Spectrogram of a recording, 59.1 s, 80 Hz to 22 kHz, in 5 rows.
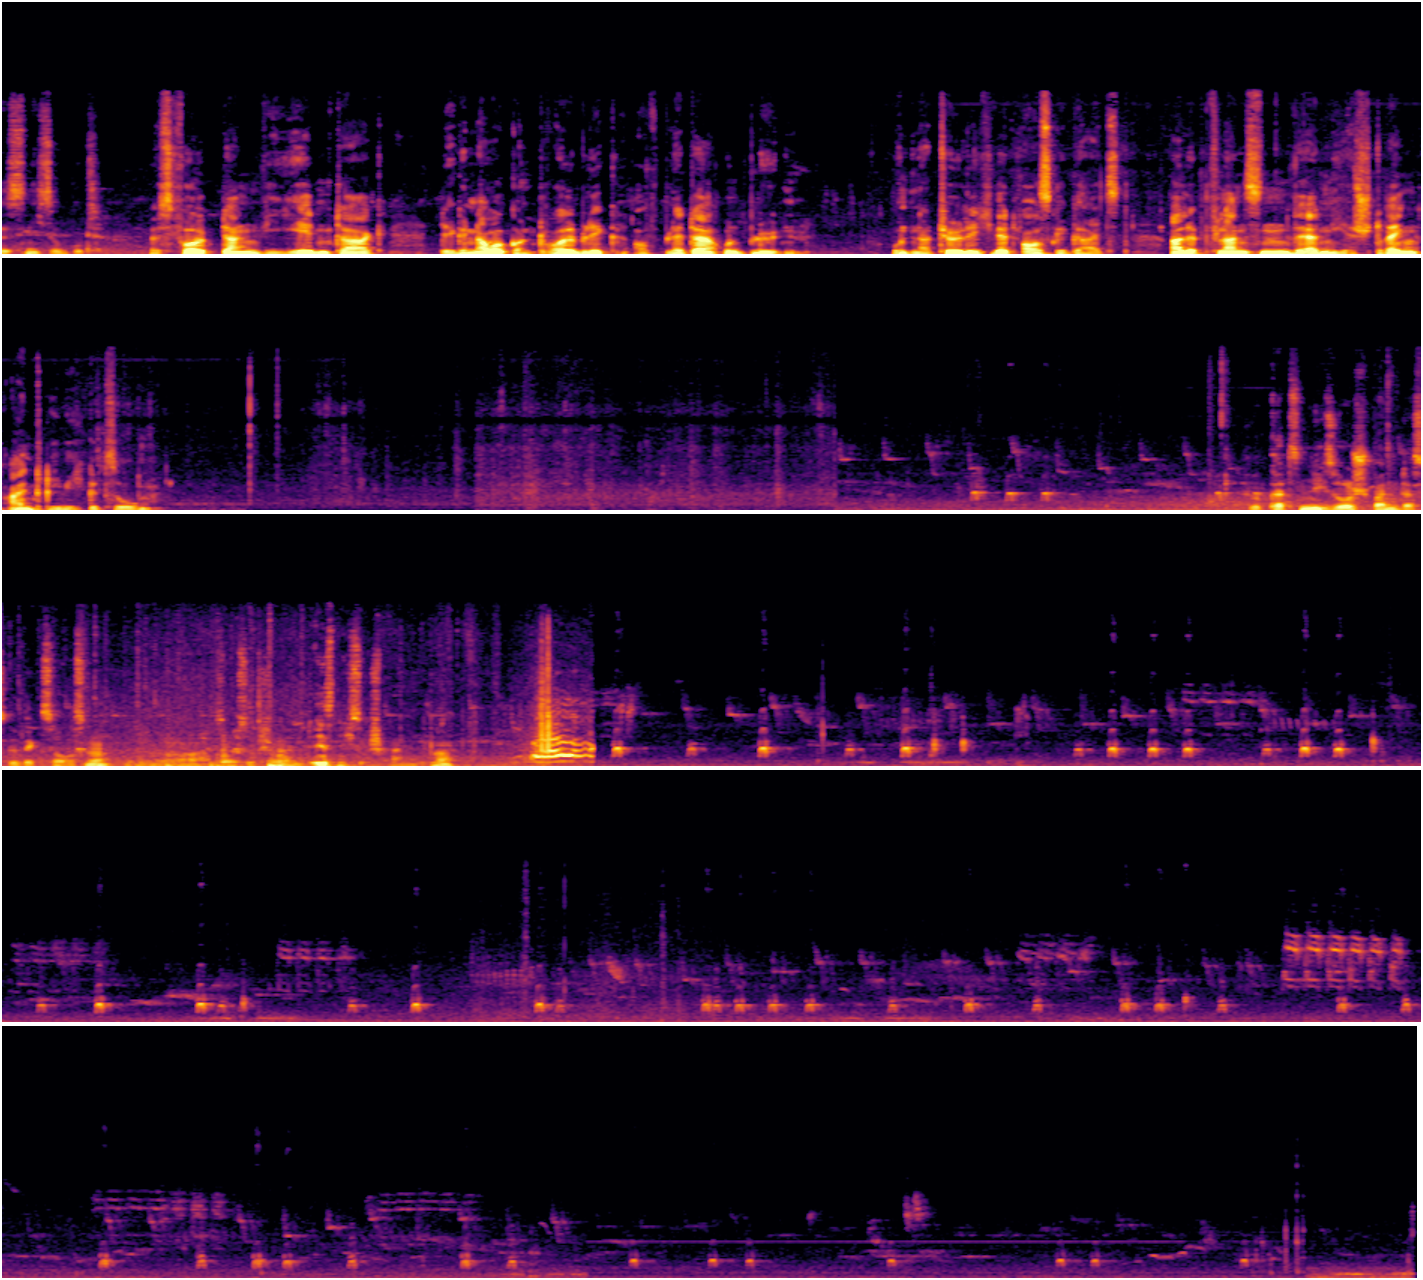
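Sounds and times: bird call notes: 0:18.8 - 0:39.2, 0:39.8 - 0:59.0
bird twittering trills: 0:18.8 - 0:59.0.

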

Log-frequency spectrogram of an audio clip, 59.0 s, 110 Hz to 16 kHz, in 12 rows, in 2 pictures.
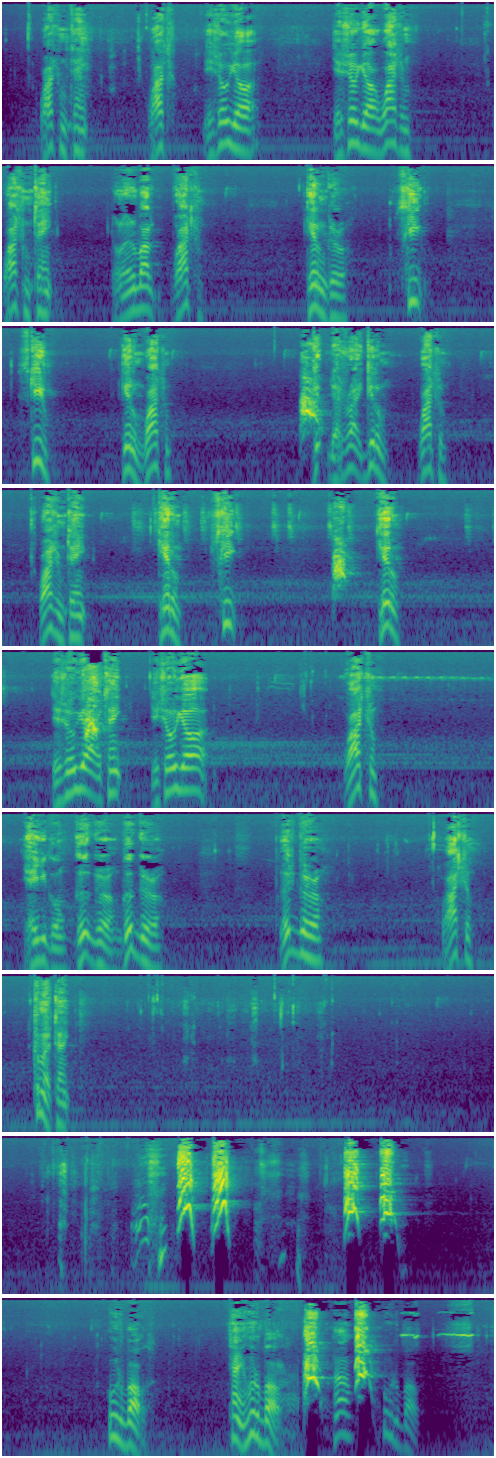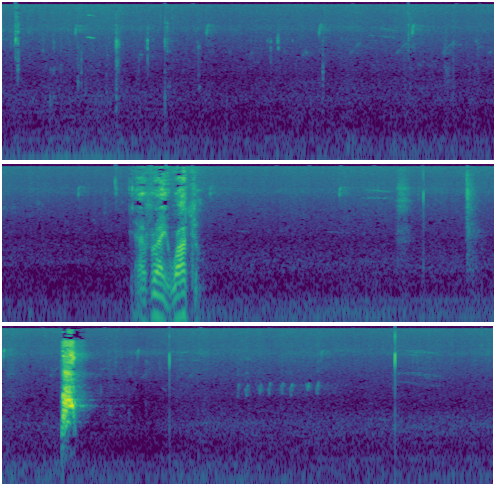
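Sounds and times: small dog yapping: 0:12.8 - 0:13.2, 0:17.6 - 0:18.5, 0:20.5 - 0:20.9, 0:34.9 - 0:37.0, 0:37.8 - 0:38.7, 0:42.2 - 0:44.2, 0:54.7 - 0:55.1.

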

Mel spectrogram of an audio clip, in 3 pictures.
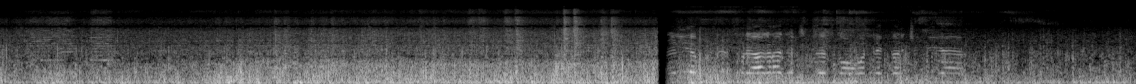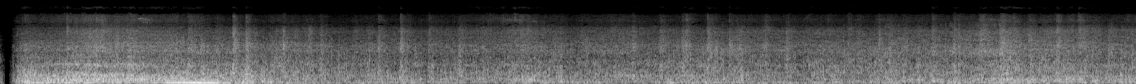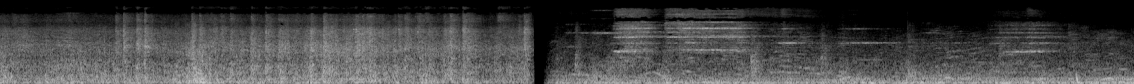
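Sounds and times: locomotive rumbling past: 0:09.7 - 0:34.0.

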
